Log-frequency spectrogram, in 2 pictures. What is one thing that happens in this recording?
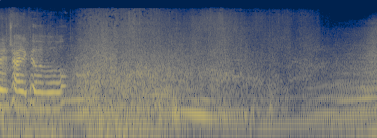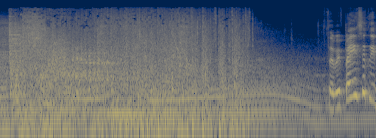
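A car engine roars and revs as it speeds away.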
